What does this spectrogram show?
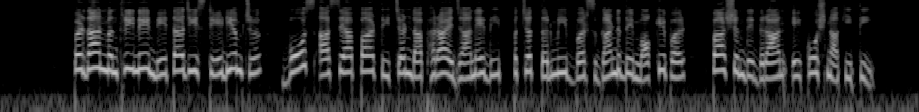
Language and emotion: Dogri, neutral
